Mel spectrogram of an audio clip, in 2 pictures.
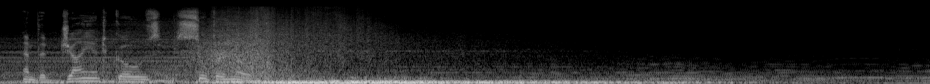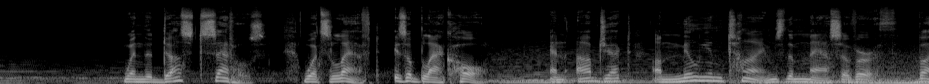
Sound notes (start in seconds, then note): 1.4 explosion blasting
